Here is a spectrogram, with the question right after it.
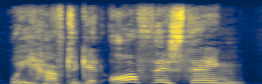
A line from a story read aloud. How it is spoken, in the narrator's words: Sabrina cried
